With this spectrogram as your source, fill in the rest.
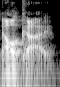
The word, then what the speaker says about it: Alki: little while and Alki has later been anglicized is now pronounced Alki and that's where we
